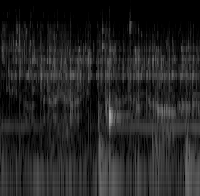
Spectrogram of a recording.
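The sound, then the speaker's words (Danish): Wine pours into a glass with a soft, bubbling trickle. The liquid splashes and gurgles unevenly for about two seconds, fairly quiet, with one brief bright glassy ping partway through. “Nu skal vi lige have lyden af mig, der skinker et glas vin.”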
